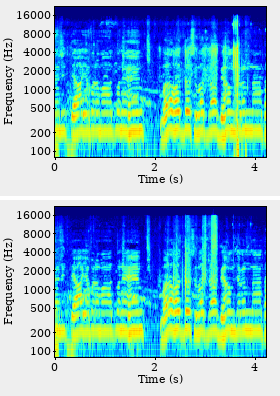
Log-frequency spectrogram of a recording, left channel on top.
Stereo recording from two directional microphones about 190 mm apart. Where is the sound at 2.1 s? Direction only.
5° left (ahead or behind).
